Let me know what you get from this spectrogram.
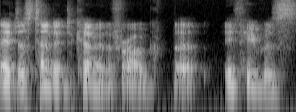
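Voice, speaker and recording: Talking fairly briskly, the man holds a mid-range pitch. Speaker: tabletop roleplay player and video host. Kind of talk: casual vlog monologue. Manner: monotone.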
